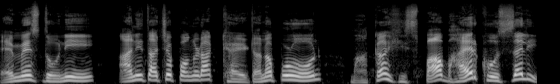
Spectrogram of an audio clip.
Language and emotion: Goan Konkani, happy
